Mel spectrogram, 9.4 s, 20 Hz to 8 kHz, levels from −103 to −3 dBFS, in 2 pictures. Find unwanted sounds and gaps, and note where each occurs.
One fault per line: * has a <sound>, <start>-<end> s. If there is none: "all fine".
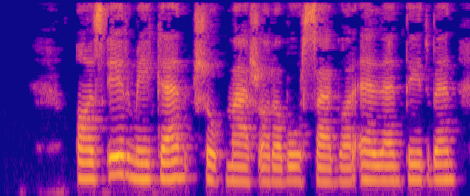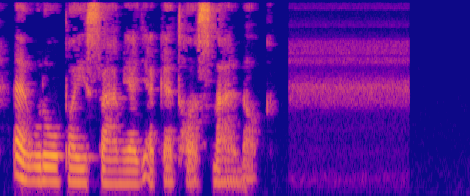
all fine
